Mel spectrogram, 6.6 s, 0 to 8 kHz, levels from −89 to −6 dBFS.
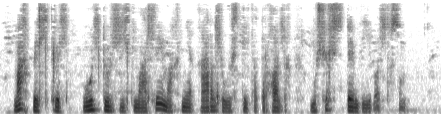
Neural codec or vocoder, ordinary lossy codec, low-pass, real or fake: none; MP3, 32 kbps; 7.2 kHz; real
